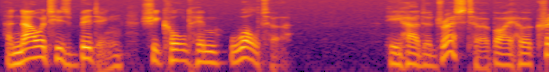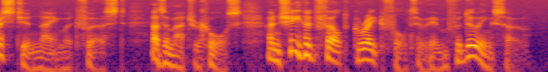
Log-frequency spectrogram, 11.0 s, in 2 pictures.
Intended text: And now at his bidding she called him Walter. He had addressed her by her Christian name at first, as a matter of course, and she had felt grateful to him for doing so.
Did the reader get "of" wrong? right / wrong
wrong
